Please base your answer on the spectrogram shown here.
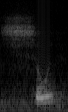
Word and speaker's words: sunt: Il énonce ça dans un écrit qu'il a fait en latin, et il l'appelle nomina sunt. On prononce sont en français.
